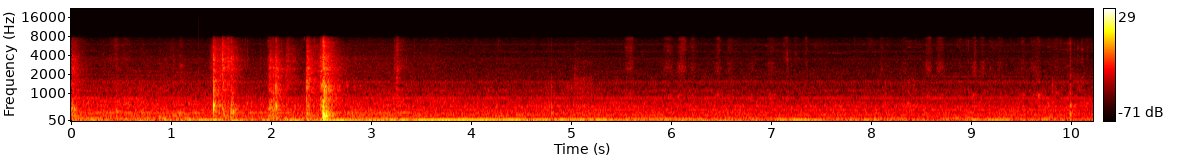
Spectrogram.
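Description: A pen writes during a programming lesson, giving soft continuous scratching strokes close to the page, with a few sharper taps and scrapes early on before settling into quieter, steady writing.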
